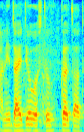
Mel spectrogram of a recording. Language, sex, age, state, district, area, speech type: Goan Konkani, male, 18-30, Goa, Sanguem, rural, spontaneous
